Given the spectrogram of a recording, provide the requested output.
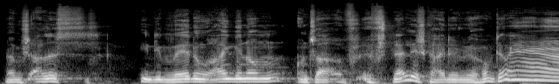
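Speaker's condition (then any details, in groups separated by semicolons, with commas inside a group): Parkinson's disease; limits daily routine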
